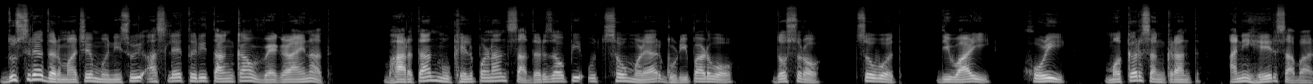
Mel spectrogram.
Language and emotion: Goan Konkani, neutral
